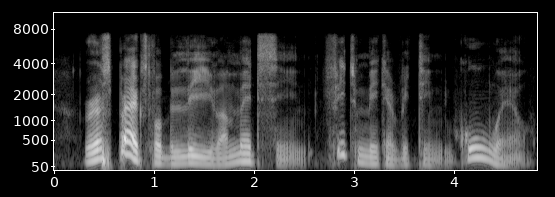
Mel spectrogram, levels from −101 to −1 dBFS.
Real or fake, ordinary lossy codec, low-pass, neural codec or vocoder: fake; MP3, 96 kbps; 7.2 kHz; codec, 16 kHz, 16 kbps, FunCodec, trained on LibriTTS, 50 frames a second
